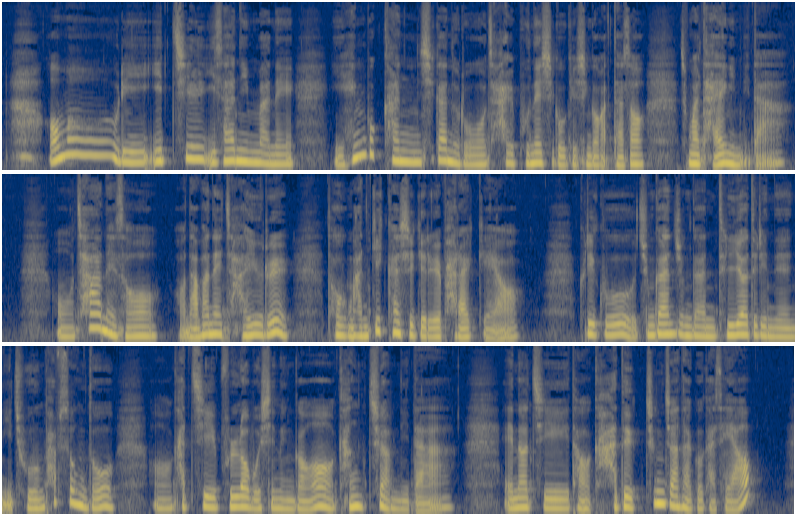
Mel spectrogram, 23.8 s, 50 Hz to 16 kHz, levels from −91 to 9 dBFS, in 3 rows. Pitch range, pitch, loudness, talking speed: 150-195 Hz, 170 Hz, -18 LUFS, 265 characters per minute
